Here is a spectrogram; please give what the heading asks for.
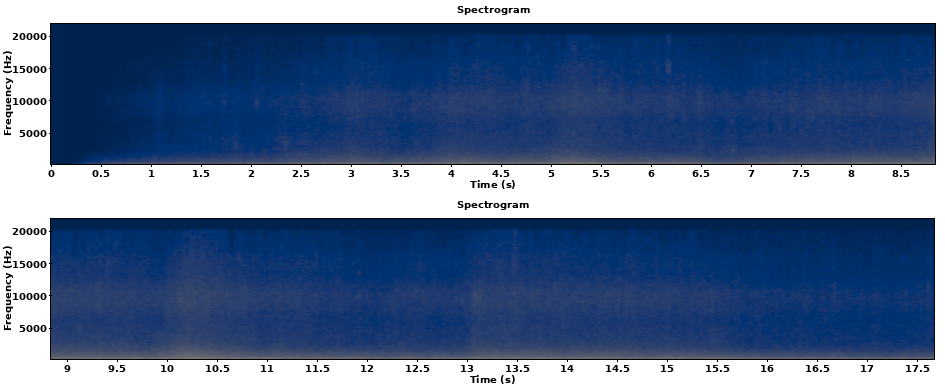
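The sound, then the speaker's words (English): Wind blows across the open prairie as a steady, broad rushing roar with a deep rumble underneath, swelling in a few gusts and easing again, with no voices. “What would the prairies be without wind? It's the keynote sound here.”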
